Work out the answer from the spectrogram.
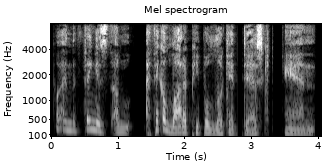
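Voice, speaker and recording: A man's voice: medium pitch, big pitch swings, moderate pace, creaky, slightly rough, no room sound. A man hosting a podcast, chatting casually in a rambling way, restarting sentences and reaching for analogies. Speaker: podcast host. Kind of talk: casual interview chat.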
